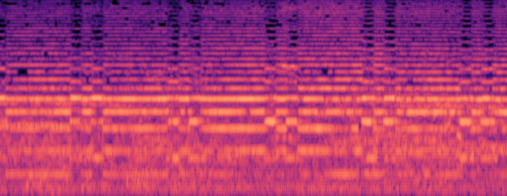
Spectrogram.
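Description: Fire engine siren sounding steadily, several held tones together.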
